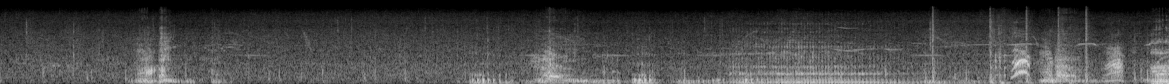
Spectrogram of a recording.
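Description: A waterfall splashes into a pool.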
